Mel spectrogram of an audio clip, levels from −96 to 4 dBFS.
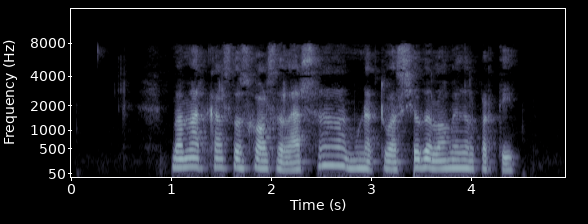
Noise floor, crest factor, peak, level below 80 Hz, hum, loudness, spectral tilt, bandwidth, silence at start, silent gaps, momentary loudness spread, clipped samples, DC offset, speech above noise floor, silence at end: -71 dBFS; 20 dB; -16 dBFS; -72 dBFS; none; -35 LUFS; -5 dB/octave; 8.2 kHz; 1 s; none; 7 LU; under 0.1%; under 0.1%; 36 dB; 0.5 s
